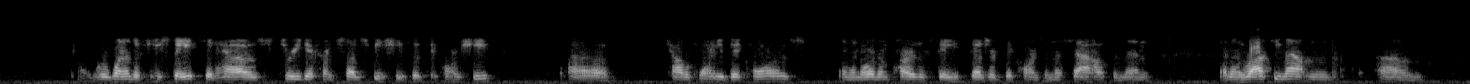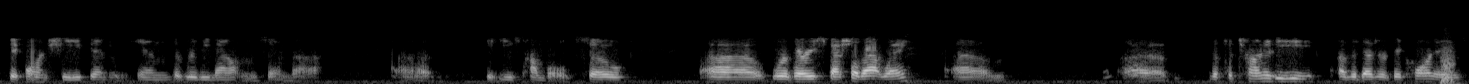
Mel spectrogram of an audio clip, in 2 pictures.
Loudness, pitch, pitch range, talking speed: -28 LUFS, 120 Hz, 115-130 Hz, 130 wpm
